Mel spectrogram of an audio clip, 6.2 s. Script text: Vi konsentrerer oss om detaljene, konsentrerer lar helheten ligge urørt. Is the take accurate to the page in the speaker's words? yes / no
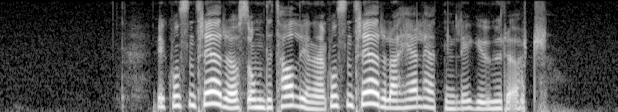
yes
